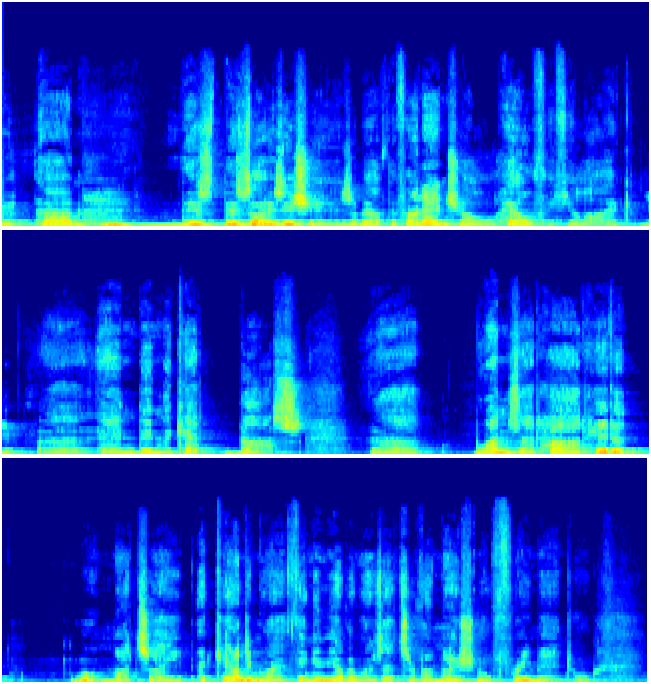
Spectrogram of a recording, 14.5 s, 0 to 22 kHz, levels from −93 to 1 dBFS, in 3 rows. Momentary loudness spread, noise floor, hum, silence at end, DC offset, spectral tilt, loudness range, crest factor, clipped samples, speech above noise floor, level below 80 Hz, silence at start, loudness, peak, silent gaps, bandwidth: 14 LU; -60 dBFS; none; 0 s; under 0.1%; -5.5 dB/octave; 6 LU; 16 dB; under 0.1%; 26 dB; -54 dBFS; 0 s; -36 LUFS; -18 dBFS; none; 17.5 kHz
